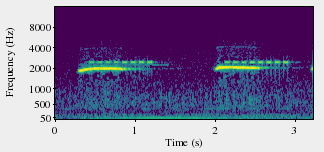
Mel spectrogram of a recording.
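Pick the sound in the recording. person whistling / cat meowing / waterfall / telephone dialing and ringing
person whistling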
